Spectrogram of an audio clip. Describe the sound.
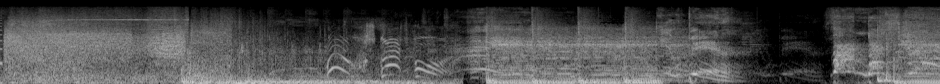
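Missile launch from a fighter jet: a loud, dense blast of booming bursts and rushing, sweeping whooshes that continues almost throughout, with a brief sharp drop in level near the end before it surges again.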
